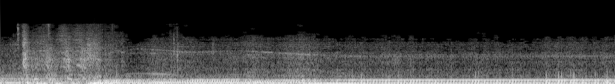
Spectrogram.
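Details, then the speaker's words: 1993 Nissan Tsuru (red-top engine) that stalled and would not restart, fault traced to a bad ground from the engine computer; catches quickly after a short crank into a steady, even idle; starts normally. "señores este él acaba de arrancar y arrancó muy bien"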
